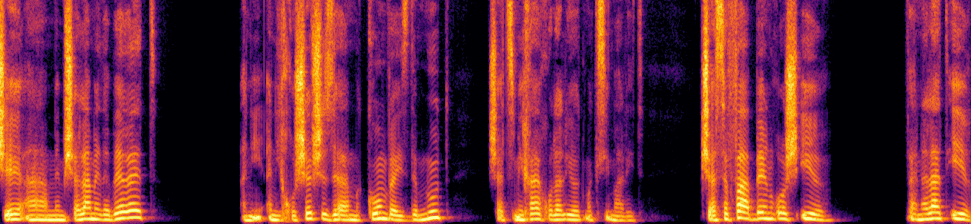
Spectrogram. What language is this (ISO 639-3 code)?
heb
